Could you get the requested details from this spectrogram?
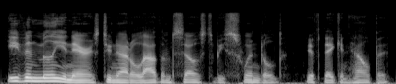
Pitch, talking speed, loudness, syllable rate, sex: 105 Hz, 210 wpm, -18 LUFS, 6.0 syllables/s, male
